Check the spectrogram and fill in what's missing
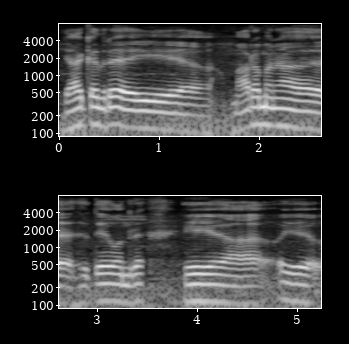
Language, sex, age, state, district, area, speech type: Kannada, male, 30-45, Karnataka, Chamarajanagar, rural, spontaneous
